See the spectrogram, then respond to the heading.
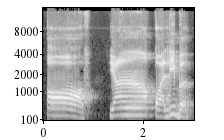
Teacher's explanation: زبان کی جڑ اوپر والے دانتوں کی جڑوں سے لگے، سوری، زبان کی جڑ اوپر والے تالو کے نرم حصے سے لگے تو قاف پڑھا جاتا ہے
